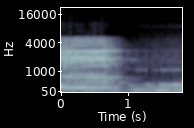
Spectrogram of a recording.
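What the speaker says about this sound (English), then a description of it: "You will hear a buzzer. When you hear the buzzer, look up at the ceiling." Harsh electronic buzzer from the video game Portal 2, a loud distorted tone held for under a second before cutting off into a low lingering hum.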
